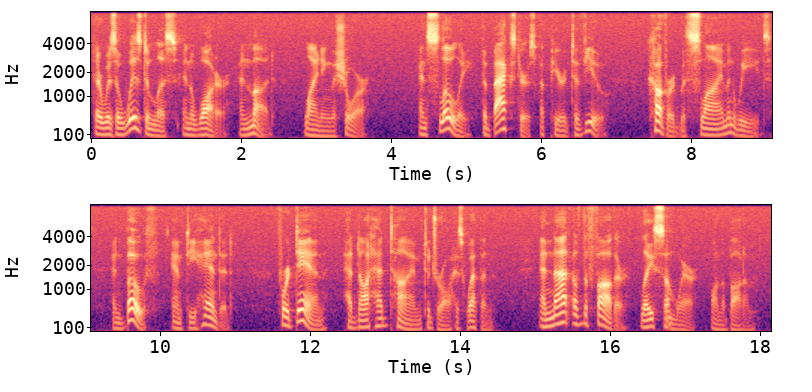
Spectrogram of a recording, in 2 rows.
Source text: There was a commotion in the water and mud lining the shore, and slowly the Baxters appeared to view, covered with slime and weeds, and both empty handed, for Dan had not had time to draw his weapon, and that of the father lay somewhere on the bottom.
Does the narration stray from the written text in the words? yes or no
yes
